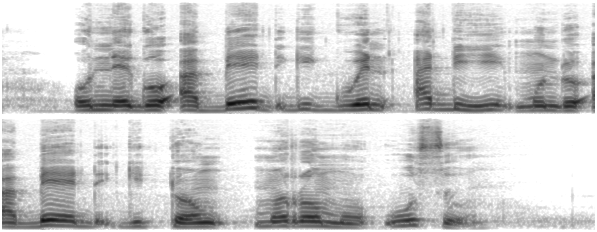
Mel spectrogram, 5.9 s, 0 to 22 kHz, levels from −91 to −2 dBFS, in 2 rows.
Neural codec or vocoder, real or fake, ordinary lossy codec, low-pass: none; real; none; none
